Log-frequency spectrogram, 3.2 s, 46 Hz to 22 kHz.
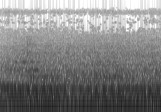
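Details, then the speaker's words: C4 Corvette V8 after TPS adjustment (set to 5.4) and coolant temp sensor replacement: steady even low rumble with no hunting or surging, a little cam chop; idle much better and now normal. "yeah this much better I can't hear it so now that I got it running at a B much better idle"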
